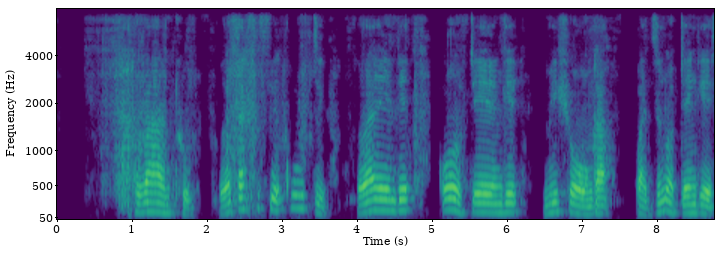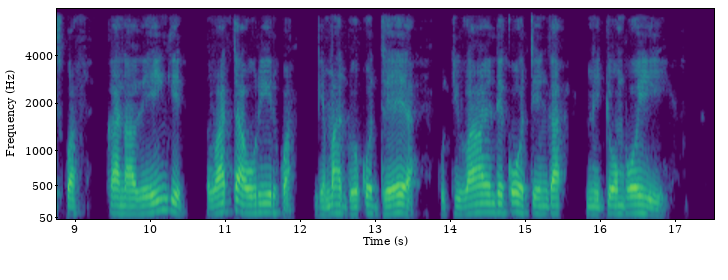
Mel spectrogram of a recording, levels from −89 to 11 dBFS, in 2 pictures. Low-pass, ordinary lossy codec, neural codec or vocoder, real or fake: 7.2 kHz; Opus, 64 kbps; codec, 16 kHz, 4.8 kbps, FACodec; fake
